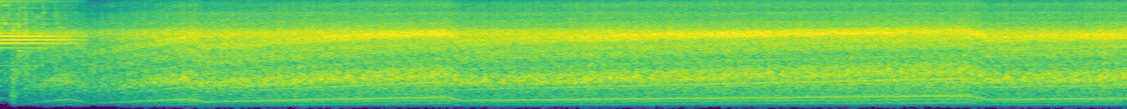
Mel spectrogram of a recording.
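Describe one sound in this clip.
A racing game's sports car engine revs up through the gears.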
